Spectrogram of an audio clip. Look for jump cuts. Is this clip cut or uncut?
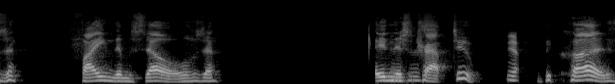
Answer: uncut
